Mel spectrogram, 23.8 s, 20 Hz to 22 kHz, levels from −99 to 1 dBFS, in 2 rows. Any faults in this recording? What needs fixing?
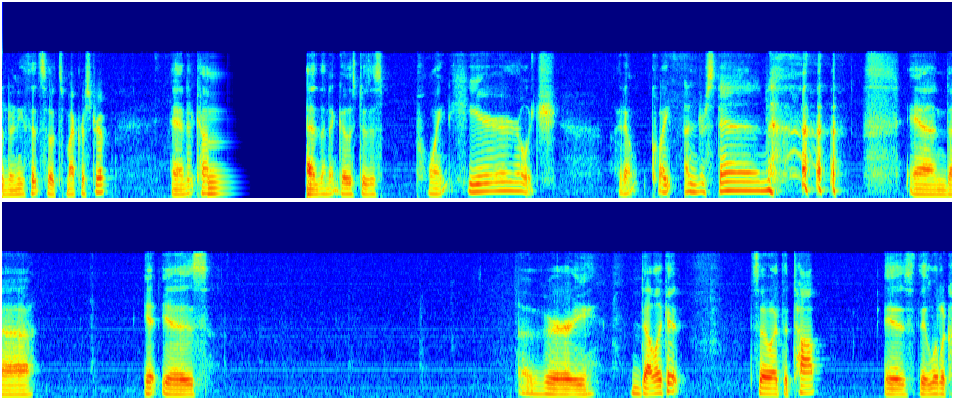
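Short concealed packet loss occurs at 2.32 to 2.39 s and again at 2.52 to 2.59 s. About 40 ms of audio is missing each time. The receiver fills each gap by extending the preceding sound, which leaves a brief smear before the real signal blends back in. Better jitter buffering or forward error correction on the link would prevent these gaps.

A long network dropout follows from 2.60 to 3.82 s. About 1.2 s of audio never plays. A fading continuation of the last sound comes first, then roughly 0.8 s of silence, and the sound resumes with that stretch lost. The likely cause is a stalled network path. A more stable connection, or redundancy and retransmission on the call, would prevent it.

The sound carries nothing above 8 kHz, which fits a G.722 call codec.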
